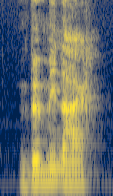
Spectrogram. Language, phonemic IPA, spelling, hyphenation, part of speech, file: Dutch, /bəˈmɪˌnaːr/, beminnaar, be‧min‧naar, noun, Nl-beminnaar.ogg
- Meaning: 1. admirer, connoisseur, lover (one who appreciates a certain subject or activity) 2. sex mate, lover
